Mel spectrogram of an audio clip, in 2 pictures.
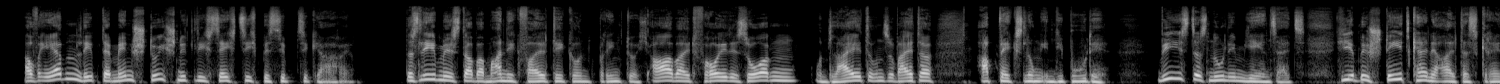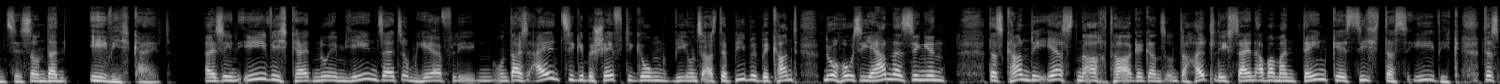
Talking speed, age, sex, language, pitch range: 155 wpm, 50-69, male, German, 145-200 Hz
